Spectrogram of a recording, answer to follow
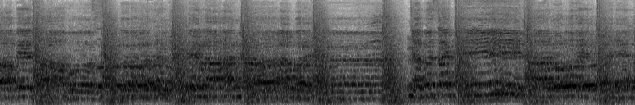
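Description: Men's voices chanting a nauha (Muharram lament) together, with matam, the crowd's hand-strikes on their chests, landing in unison about every second and a half.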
